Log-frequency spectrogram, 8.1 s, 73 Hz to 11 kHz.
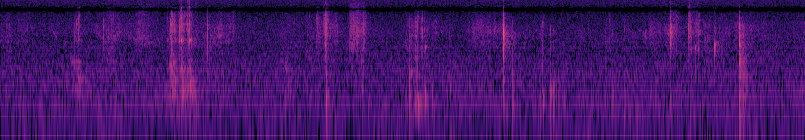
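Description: Scattered faint metallic clicks and crunching scrapes from a 1/4-18 NPT pipe tap cutting threads into a port in a power steering gearbox housing, irregular and uneven, with the sharpest clicks about five and seven seconds in.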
